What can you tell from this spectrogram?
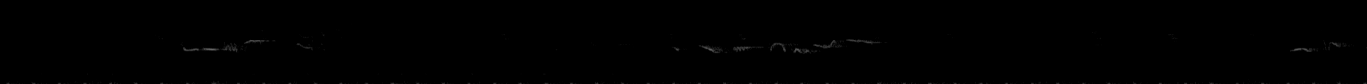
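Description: Faint birdsong: short high chirps repeating about twice a second, with louder warbling song phrases breaking in three times, a couple of seconds in, in the middle and near the end.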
